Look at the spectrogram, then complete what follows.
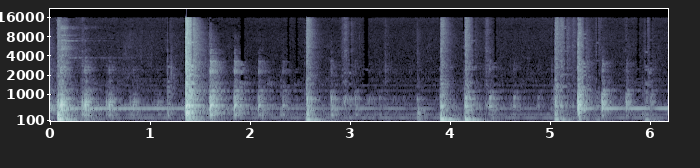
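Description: Hand percussion on a cajón and snare drum: sparse, sharp strikes about a second apart, some with a deep thump, with quieter taps in between.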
